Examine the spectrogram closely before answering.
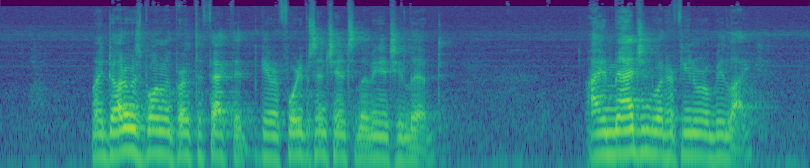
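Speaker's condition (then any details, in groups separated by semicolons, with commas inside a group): Parkinson's disease; left foot dystonia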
